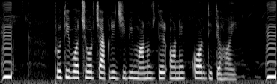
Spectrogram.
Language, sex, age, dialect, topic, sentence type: Bengali, female, 18-24, Northern/Varendri, banking, statement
